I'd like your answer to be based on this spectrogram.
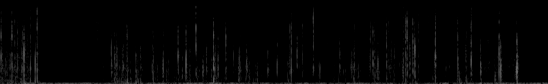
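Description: A cotton wool pleat pack in a plastic bag, turned lengthwise, is scratched and rubbed by long nails and fingertips. The crinkly plastic over the soft cotton gives a dense run of quick, bright crackles and scratchy rustles. A short quiet gap comes near the start before the crinkling resumes and continues steadily.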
